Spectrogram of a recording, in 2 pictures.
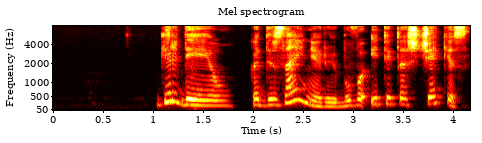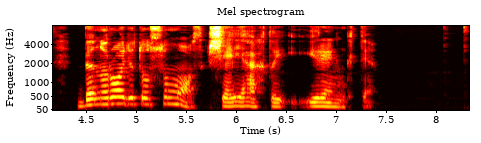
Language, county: Lithuanian, Šiauliai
